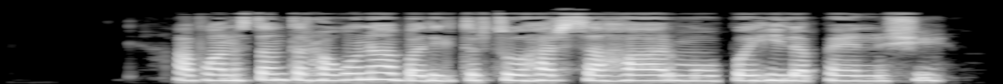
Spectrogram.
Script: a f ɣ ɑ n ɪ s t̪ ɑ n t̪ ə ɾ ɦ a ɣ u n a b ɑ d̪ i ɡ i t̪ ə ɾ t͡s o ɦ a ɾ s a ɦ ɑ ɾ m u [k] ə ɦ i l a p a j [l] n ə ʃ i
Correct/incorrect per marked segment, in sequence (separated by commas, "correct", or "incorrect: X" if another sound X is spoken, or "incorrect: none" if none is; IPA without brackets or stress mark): incorrect: p, correct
